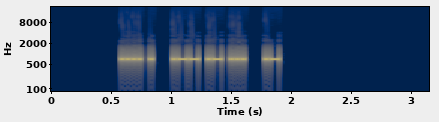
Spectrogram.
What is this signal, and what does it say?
Morse code, heard as a keyed tone, about 48 wpm, 700 Hz. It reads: HE WAS A
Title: Sets of 3 Words 50wpm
